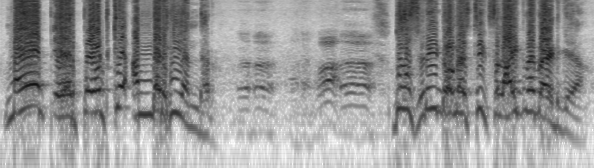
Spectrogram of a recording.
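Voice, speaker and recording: A male cleric delivering an impassioned religious sermon with an Indian Urdu accent, moving between quiet storytelling and shouted declamation. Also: sing-song, a little slow. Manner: oratorical, swings from low storytelling to shouted declamation. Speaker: cleric giving a majlis sermon. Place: gathering hall with a crowd.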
